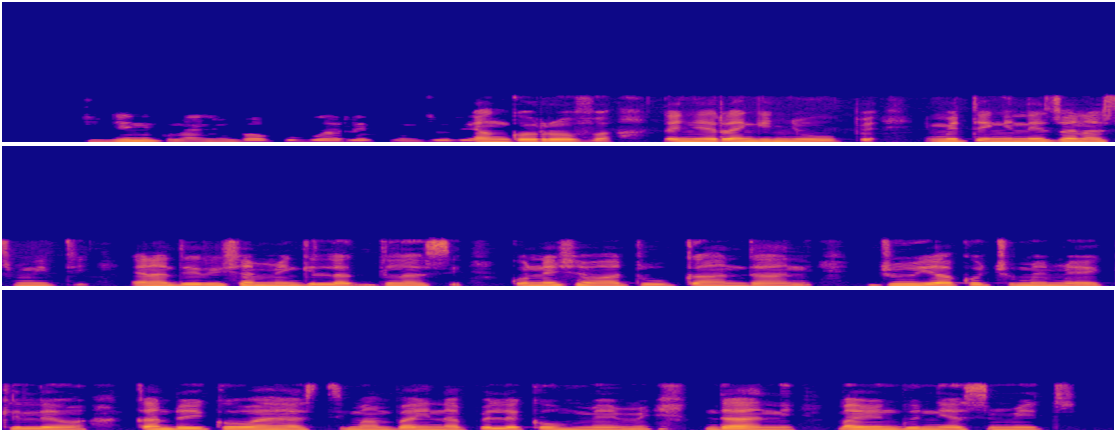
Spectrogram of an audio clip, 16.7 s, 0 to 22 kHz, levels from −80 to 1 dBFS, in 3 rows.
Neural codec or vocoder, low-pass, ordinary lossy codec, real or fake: none; 7.2 kHz; Opus, 64 kbps; real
